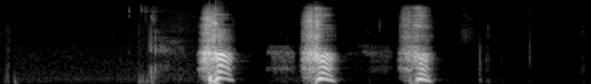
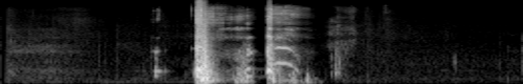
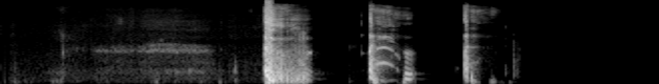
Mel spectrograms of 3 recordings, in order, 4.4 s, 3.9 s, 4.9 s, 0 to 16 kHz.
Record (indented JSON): {
  "exhalation_length": "4.4 s",
  "exhalation_amplitude": 32768,
  "exhalation_signal_mean_std_ratio": 0.27,
  "cough_length": "3.9 s",
  "cough_amplitude": 32768,
  "cough_signal_mean_std_ratio": 0.22,
  "three_cough_length": "4.9 s",
  "three_cough_amplitude": 32768,
  "three_cough_signal_mean_std_ratio": 0.2,
  "survey_phase": "beta (2021-08-13 to 2022-03-07)",
  "age": "45-64",
  "gender": "Female",
  "wearing_mask": "No",
  "symptom_runny_or_blocked_nose": true,
  "symptom_sore_throat": true,
  "symptom_fatigue": true,
  "symptom_headache": true,
  "symptom_other": true,
  "symptom_onset": "5 days",
  "smoker_status": "Never smoked",
  "respiratory_condition_asthma": false,
  "respiratory_condition_other": false,
  "recruitment_source": "Test and Trace",
  "submission_delay": "2 days",
  "covid_test_result": "Positive",
  "covid_test_method": "RT-qPCR",
  "covid_ct_value": 33.0,
  "covid_ct_gene": "ORF1ab gene",
  "covid_ct_mean": 33.8,
  "covid_viral_load": "8.3 copies/ml",
  "covid_viral_load_category": "Minimal viral load (< 10K copies/ml)"
}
